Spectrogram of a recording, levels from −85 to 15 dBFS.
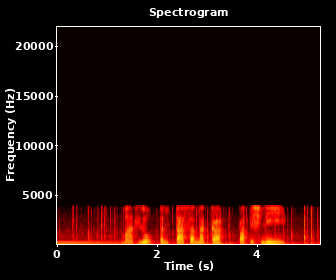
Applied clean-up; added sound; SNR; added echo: none; Typing + Keyboard (musical); 14 dB; none.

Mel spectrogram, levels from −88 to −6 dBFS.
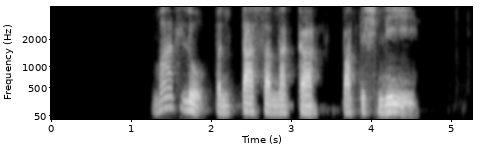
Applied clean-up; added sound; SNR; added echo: none; none; none; none.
